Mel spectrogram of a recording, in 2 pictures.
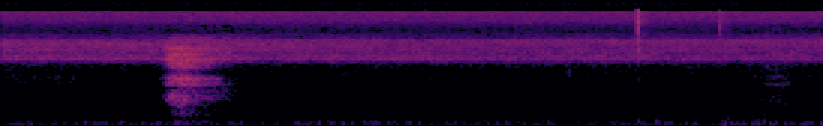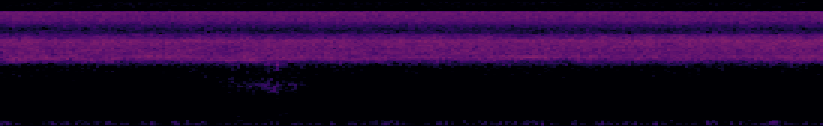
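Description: Near silence: room tone with a faint steady hiss, broken about a second in by one short exhale, like a sigh.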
